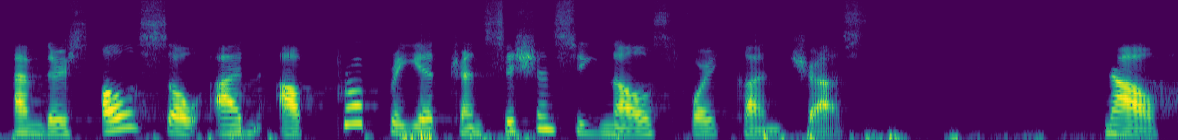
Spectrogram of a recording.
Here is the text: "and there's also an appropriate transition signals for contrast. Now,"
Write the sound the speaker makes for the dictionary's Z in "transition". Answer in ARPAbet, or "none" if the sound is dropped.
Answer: S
